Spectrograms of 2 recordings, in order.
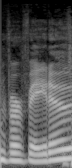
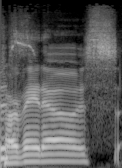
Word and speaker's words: Varvatos: John Varvatos. – Varvatos. – Varvatos.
